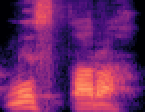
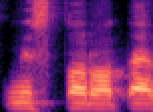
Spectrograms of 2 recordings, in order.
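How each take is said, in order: First: The word ends with the ending pronounced as 'h'. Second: The word ends with the ending pronounced as 'ta'. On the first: The speaker calls it right. "Harusnya apa?" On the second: The speaker calls it wrong. "nggak boleh dibaca mis mistorota nggak boleh"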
